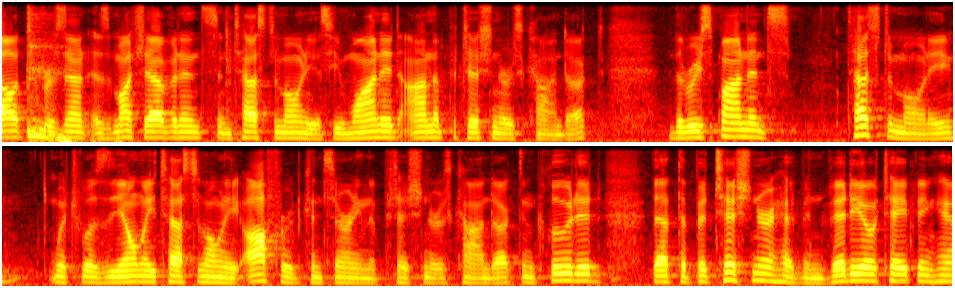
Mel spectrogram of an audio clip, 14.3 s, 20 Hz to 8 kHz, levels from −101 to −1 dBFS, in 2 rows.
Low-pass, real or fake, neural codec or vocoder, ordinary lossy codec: 7.2 kHz; real; none; Opus, 64 kbps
